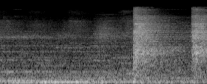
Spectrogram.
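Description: A barbell with rubber bumper plates dropped from overhead onto rubber gym flooring: a sharp slap about a second and a half in, and a second impact near the end as it bounces. Background music with a steady beat underneath.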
